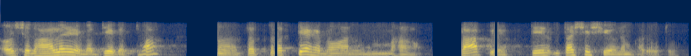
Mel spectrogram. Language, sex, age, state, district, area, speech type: Sanskrit, male, 60+, Uttar Pradesh, Ayodhya, urban, conversation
